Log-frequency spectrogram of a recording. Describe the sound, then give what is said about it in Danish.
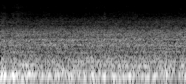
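A steady low rumble inside a car driving through Zealand, Denmark, with continuous engine and road noise at moderate level and no voices. “Normalt har du studiet for dig selv, men nu sidder vi her i en bil på vej igennem øh, det er Sjælland.”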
